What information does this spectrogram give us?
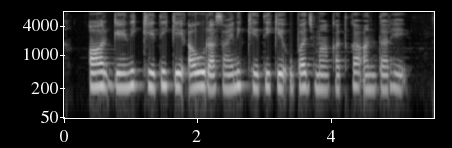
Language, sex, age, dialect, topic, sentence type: Chhattisgarhi, female, 18-24, Eastern, agriculture, question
